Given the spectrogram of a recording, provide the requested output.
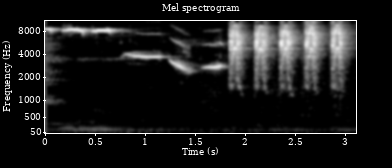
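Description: Pygmy cupwing: thin, very high drawn-out whistles that slide downward, then a run of harsh buzzy bursts about four per second, over a faint low hum.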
